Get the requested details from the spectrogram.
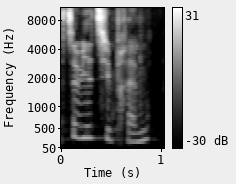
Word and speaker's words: Soviet Suprême: On passe donc maintenant la mi-novembre, on en arrive à un rendez-vous de chansons françaises à la souris verte, avec soviette euh, Soviet Suprême si je ne me trompe pas dans la prononciation du titre. – C'est bien ça, Soviet Suprême qu'on accueille pour notre plus grand plaisir donc à la Souris Verte.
